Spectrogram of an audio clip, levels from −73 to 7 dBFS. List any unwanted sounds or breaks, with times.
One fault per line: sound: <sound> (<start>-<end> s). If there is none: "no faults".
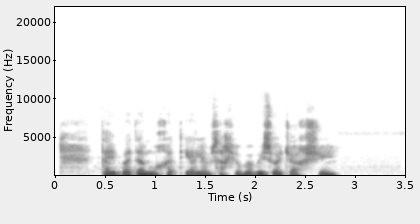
no faults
